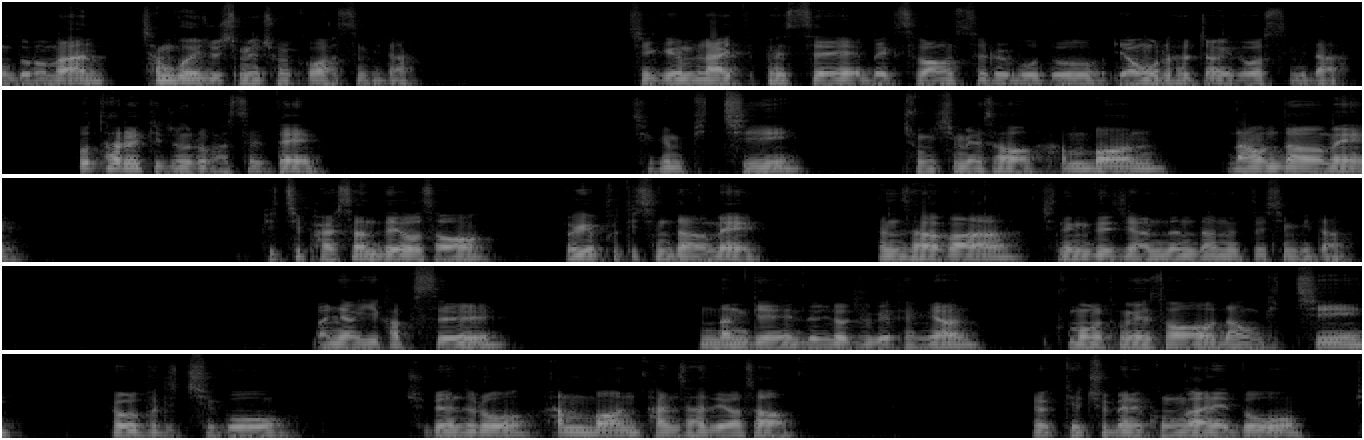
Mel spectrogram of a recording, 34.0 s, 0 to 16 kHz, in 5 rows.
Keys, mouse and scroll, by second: 20.8 ctrl+z, 21.1 ctrl+z, 21.4 ctrl+z, 29.1 ctrl+z.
